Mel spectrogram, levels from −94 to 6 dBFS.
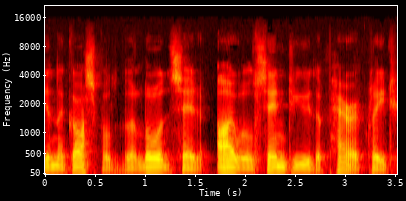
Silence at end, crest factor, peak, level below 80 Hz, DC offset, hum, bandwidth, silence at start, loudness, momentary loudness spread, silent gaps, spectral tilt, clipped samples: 0 s; 22 dB; -4 dBFS; -50 dBFS; under 0.1%; none; 15.5 kHz; 0 s; -26 LUFS; 7 LU; none; -5.5 dB/octave; under 0.1%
